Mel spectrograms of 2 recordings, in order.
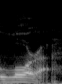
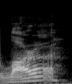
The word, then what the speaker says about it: Lara: I know it's not Laura. I know that's wrong. Is it Lara? Lara? Like Tara, but just with an L, Lara? No, that's That'd not be right. Lara.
